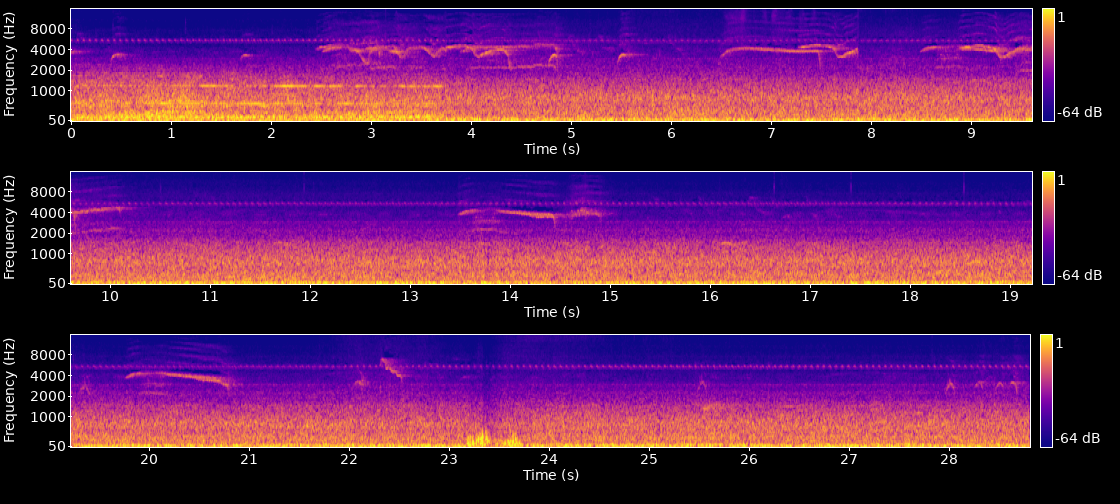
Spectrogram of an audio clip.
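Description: Wild birds calling: short, high, arched whistled notes repeated in small clusters, over a steady rush of outdoor background noise. Background music fades out in the first few seconds, and a single dull thump comes near the end.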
